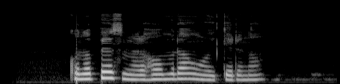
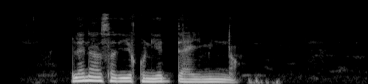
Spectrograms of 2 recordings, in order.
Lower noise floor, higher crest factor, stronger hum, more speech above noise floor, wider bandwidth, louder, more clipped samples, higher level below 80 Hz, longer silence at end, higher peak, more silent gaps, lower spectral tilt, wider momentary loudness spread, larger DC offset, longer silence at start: about the same, -59 dBFS vs -61 dBFS; about the same, 18 dB vs 14 dB; neither; about the same, 39 dB vs 42 dB; about the same, 11.5 kHz vs 11.5 kHz; about the same, -21 LUFS vs -20 LUFS; neither; second, -60 dBFS vs -52 dBFS; second, 0.75 s vs 1.1 s; first, -4 dBFS vs -8 dBFS; neither; second, -6 dB/octave vs -8 dB/octave; about the same, 10 LU vs 10 LU; neither; about the same, 0.7 s vs 0.7 s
